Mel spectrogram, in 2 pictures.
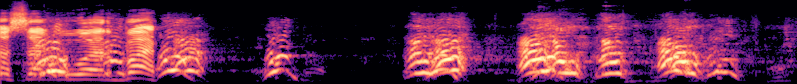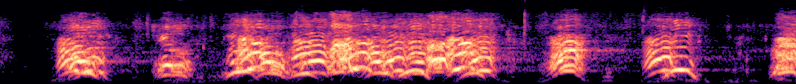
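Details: Montenegrin Mountain Hounds from kennel 'Sutorman' during a hunt: clusters of sharp, ringing barks from several dogs, separated by short silences, with a man calling out at the start.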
